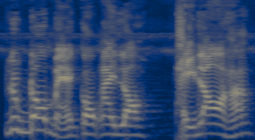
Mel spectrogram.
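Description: A man's voice: expressive, brisk, a bit bright. A man voicing a nervous young male debt collector who whines and frets. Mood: whining. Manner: high, whiny, fretful.

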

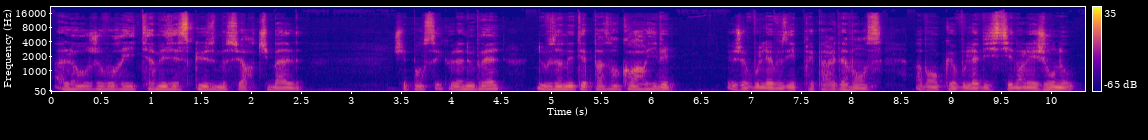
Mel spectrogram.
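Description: A man's voice: medium pitch, steady tone, a little fast, dark tone, husky, voice pushed up, natural voice. A man voicing a timid, fussy old clerk who talks in apologetic, roundabout circles in a storybook reading.

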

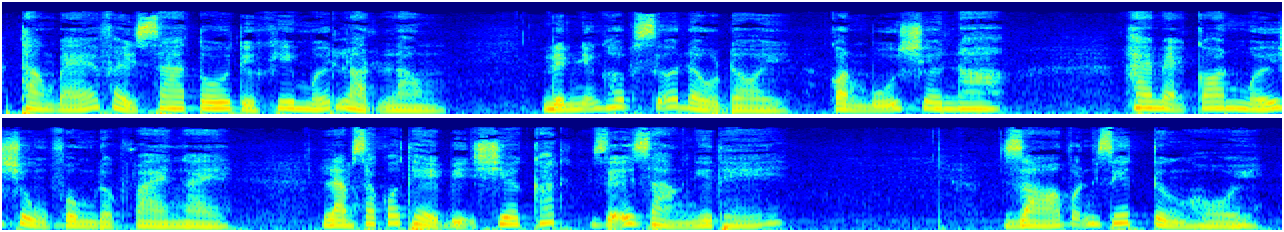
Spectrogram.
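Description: A woman narrates a first-person story as an audiobook, with a low, dark and mellow voice. Her reading is earnest and emotional, steady in its pacing. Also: breathy edge.

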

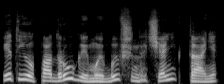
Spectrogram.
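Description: Brisk young woman in an audiobook, voiced by a male narrator; coaxing, in a dry, close sound. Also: a little high, expressive, dry recording. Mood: lively. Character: lively bold young woman, court lady-in-waiting.

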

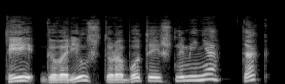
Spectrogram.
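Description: A man voicing a lively, headstrong young woman who talks cheerfully but insistently. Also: fairly high pitch, moderate pace, no echo, voice pushed up.

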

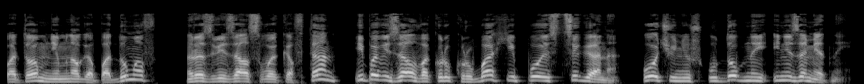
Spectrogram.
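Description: Brief: male audiobook reader, lively expressive delivery, dry close sound. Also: a little high, moderate pace, few pauses, no echo. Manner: expressive storytelling. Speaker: narrator. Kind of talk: audiobook reading.

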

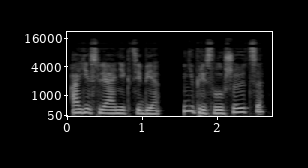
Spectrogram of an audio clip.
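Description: A woman's voice: low-pitched, moderate pace, darkish tone, no echo. Sarcastic, mocking young woman read by a woman narrator, dry close recording. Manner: mocking, ironic.

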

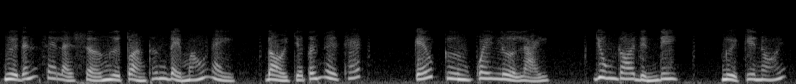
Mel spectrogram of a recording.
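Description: A woman reads a martial-arts novel aloud in a steady storytelling manner. Her voice is very breathy and raspy, a touch high, and sounds dry and close. The audio is dull and lo-fi. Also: fast, no room sound. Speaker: narrator.

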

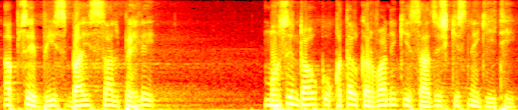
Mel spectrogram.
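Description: A man doing a calm, defiant landlord's son. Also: medium pitch, close to an everyday voice. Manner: firm, steady, unshaken. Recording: long reverb.

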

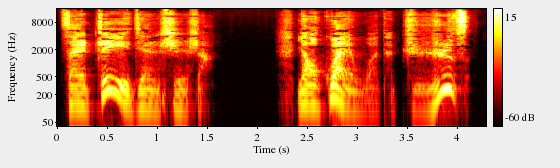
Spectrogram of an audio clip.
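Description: A man voicing a shrewd, wealthy older uncle who talks in a measured, quietly persuasive way, with a husky voice. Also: fairly low pitch, wildly swooping pitch, voice pushed down, exaggerated voice. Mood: calm scheming.

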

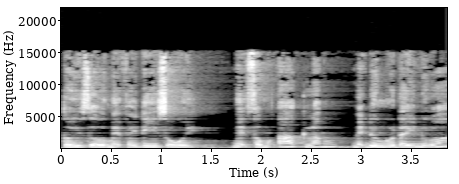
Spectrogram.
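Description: A woman voicing the ghost of a dead child who speaks through a young woman, pleading in a slow, eerie half-whisper. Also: on the high side, warm tone, breathy edge.

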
